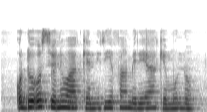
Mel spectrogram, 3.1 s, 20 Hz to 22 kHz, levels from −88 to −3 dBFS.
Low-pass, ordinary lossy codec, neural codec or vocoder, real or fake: 7.2 kHz; none; none; real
